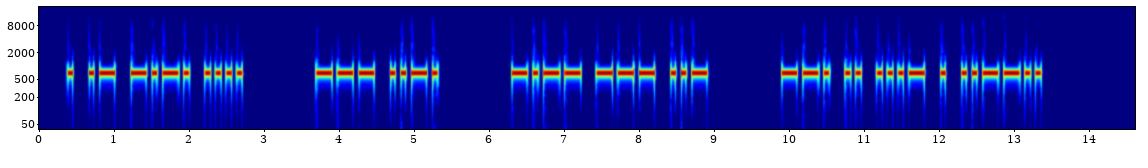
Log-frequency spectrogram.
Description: Morse code, heard as a keyed tone, about 17 wpm, 700 Hz. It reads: EACH OF YOU GIVE?
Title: 2x Word-Spacing - Sentences from Top 200 Words - 17wpm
